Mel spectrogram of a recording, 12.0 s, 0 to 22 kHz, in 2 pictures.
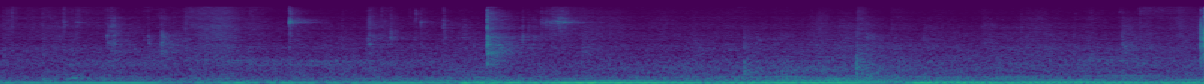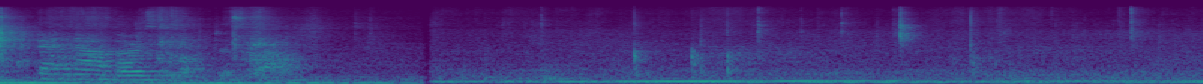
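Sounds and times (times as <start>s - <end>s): steady low rumble: 0.0s - 6.8s, 7.4s - 8.2s.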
